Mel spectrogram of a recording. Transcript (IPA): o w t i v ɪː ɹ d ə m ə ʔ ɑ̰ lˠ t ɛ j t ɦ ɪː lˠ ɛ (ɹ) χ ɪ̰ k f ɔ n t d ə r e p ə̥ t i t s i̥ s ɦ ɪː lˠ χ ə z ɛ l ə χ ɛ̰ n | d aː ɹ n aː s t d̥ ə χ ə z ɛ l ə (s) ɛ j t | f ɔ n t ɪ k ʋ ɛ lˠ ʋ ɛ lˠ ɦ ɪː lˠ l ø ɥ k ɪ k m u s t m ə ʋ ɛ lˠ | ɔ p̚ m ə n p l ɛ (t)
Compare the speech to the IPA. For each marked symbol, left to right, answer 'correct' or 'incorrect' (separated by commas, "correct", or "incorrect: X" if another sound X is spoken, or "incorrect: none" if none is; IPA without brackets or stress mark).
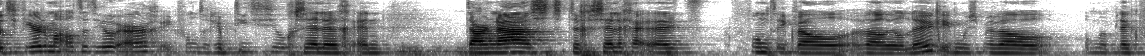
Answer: correct, incorrect: χ, incorrect: k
